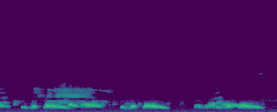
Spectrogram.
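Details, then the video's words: Spotted dove decoy used in the morning to call wild doves: quieter, slightly muffled repeated coo phrases, stuttered then drawn out, over a faint low rumble of background noise. "cu gáy - Chim Cu Mồi Thúc Và Gáy Gọi Bổi, Dùng Kích Bổi Vào Buổi Sáng Rất Hiệu Quả"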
